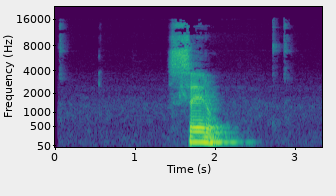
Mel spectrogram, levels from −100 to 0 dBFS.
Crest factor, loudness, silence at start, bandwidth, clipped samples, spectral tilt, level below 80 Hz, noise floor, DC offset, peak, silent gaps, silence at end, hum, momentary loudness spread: 20 dB; -16 LUFS; 1.45 s; 15.5 kHz; under 0.1%; -5 dB/octave; -54 dBFS; -65 dBFS; under 0.1%; 0 dBFS; none; 1.05 s; none; 22 LU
